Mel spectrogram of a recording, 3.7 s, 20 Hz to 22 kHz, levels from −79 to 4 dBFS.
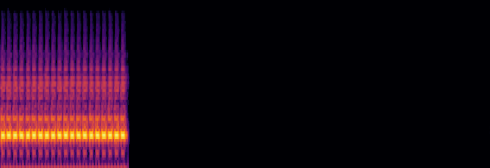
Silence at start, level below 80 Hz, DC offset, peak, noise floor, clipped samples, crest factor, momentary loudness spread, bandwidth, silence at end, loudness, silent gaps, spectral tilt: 0 s; -42 dBFS; under 0.1%; 0 dBFS; under -90 dBFS; 0.1%; 12 dB; 5 LU; 8.6 kHz; 2.7 s; -8 LUFS; none; -1.5 dB/octave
